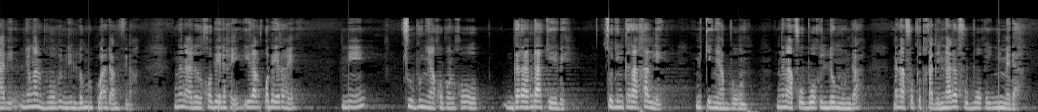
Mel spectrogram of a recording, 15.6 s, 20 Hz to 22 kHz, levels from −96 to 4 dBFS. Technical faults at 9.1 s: HE-AAC compression; audio missing between chunks

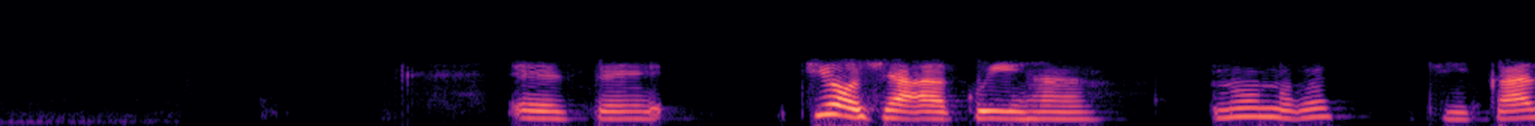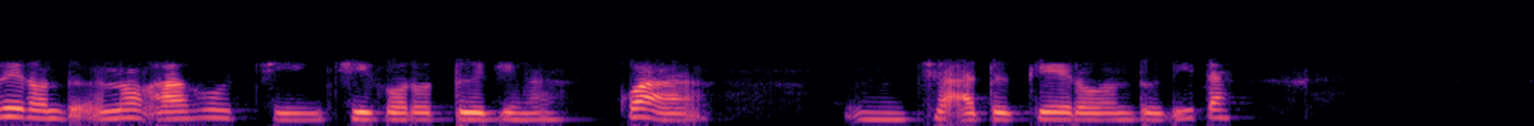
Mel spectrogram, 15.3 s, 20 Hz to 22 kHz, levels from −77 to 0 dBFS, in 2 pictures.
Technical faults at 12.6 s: G.723.1 codec

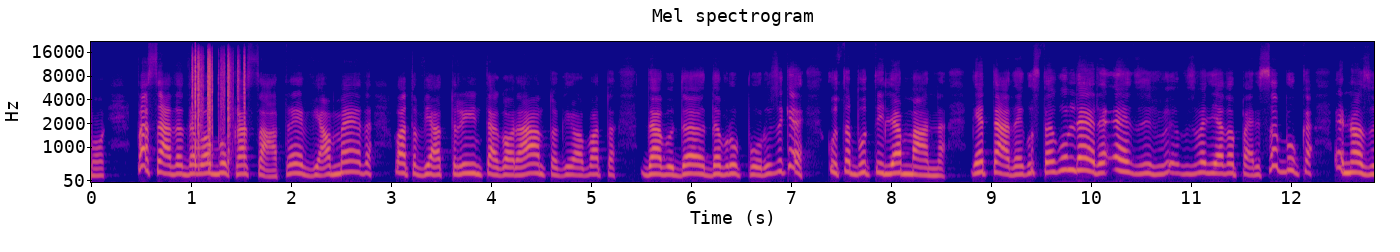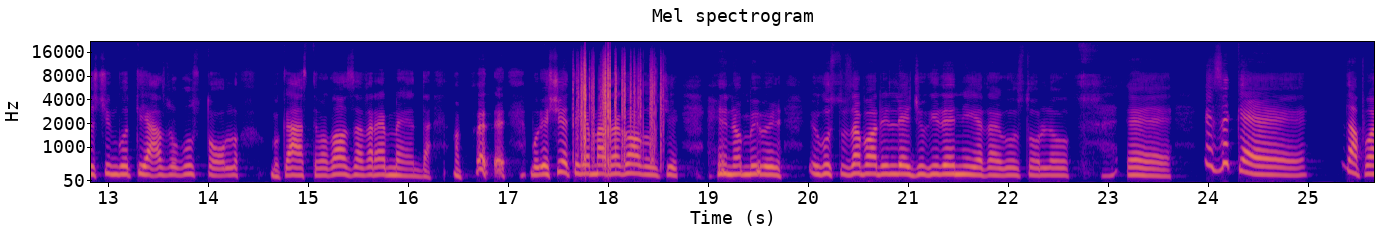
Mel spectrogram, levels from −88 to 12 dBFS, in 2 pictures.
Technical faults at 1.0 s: cable scratch noise

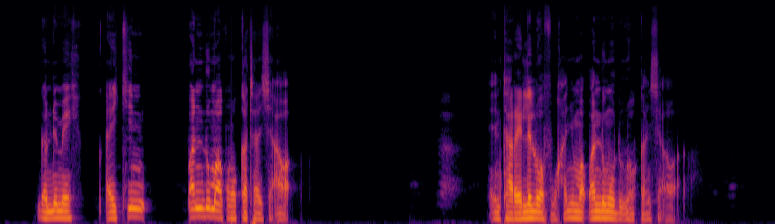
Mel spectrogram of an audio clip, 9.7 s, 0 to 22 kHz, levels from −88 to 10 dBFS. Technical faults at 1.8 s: channel delay (comb filtering)

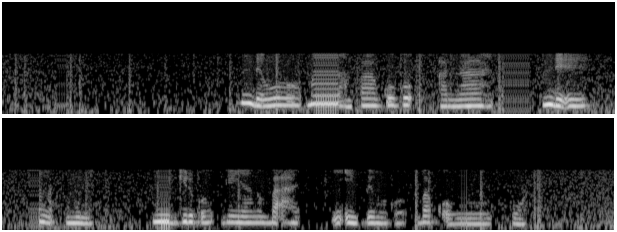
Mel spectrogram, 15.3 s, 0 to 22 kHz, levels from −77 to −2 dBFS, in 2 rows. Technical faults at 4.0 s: overdone noise removal; packet loss with last packet repeated

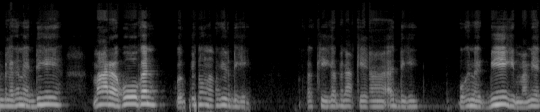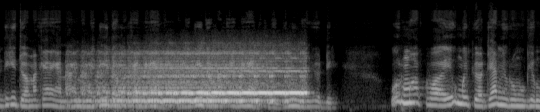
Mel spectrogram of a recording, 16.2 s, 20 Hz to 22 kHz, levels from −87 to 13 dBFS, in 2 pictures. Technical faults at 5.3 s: short concealed packet loss; burst of packet loss

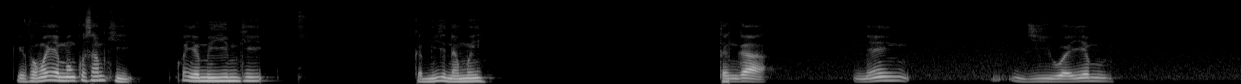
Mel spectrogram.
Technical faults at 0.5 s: none

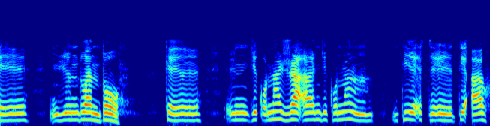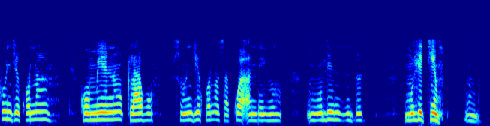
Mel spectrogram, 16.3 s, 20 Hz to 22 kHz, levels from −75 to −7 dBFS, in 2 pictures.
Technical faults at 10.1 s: MP2 compression

